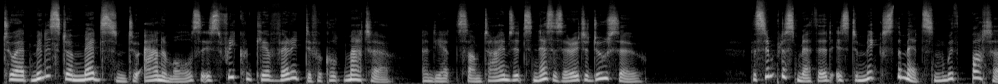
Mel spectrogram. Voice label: Female speech English Mono output noised; 4bit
